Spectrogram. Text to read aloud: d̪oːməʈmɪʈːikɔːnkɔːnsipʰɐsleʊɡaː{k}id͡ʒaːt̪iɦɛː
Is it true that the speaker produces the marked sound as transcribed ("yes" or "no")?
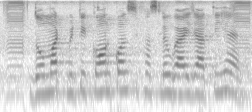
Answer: no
